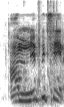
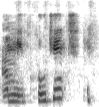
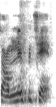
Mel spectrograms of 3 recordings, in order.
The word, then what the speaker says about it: omnipotent: Omnipotent. I know it looks like it would say omnipotent. It's omnipotent.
